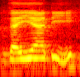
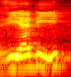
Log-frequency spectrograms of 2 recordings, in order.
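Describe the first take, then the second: First: The first vowel of the name is a. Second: The first vowel of the name is i. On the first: This follows the written vowel marking. "Zayadi zabitnya" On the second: This is how it is usually read. "Biasa kita baca Syekh Syekh Ziyadi"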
